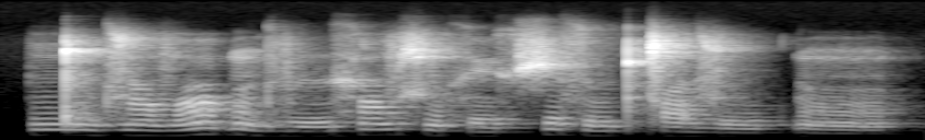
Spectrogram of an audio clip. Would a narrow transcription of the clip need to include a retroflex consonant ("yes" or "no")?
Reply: no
